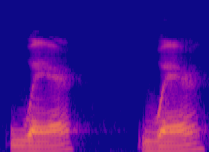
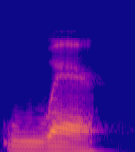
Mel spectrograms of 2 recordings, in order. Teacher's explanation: there really is a kind of oo coming out first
